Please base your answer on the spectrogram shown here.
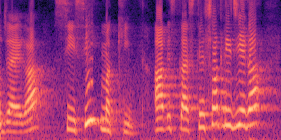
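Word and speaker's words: tsetse: सीसी मक्खी। Spelling T से start होती है, टी साइलेंट होता है, TSEE, ध्यान रखिएगा।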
